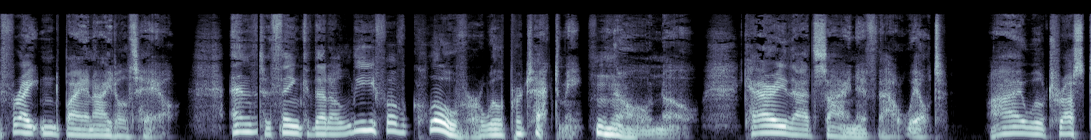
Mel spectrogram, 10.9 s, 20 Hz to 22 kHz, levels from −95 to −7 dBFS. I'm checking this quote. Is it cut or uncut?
cut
